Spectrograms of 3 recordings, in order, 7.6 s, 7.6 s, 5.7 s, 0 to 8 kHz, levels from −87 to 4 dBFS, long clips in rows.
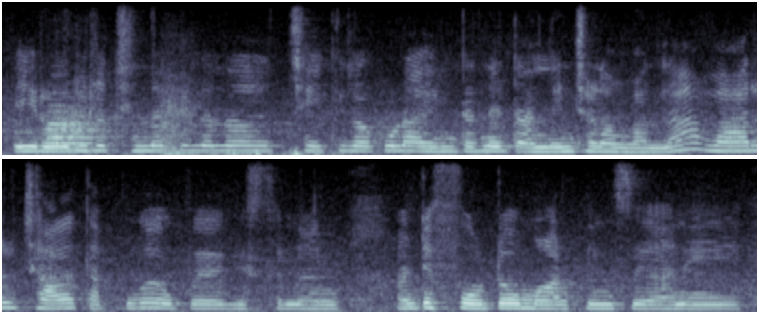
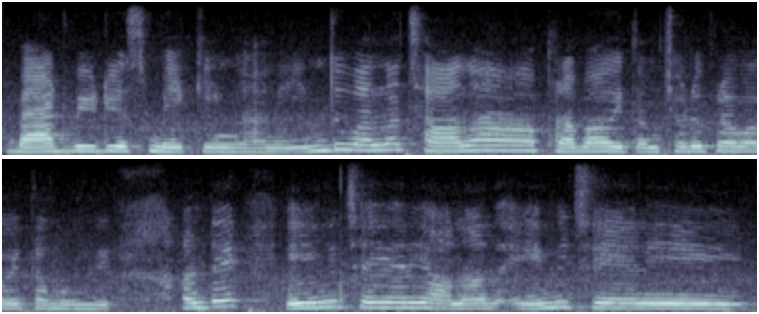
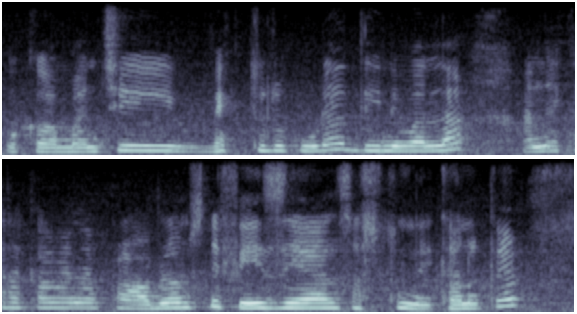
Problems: constant background noise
